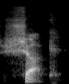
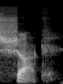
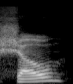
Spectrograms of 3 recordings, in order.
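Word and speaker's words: Shough: name is s-h-o-u-g-h but it's pronounced shuck like you shuck corn it's pronounced shuck i always i thought it was show cause it's s-h-o-u-g-h but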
